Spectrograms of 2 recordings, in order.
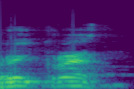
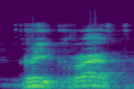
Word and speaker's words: regret: verb right uh uh regret and for this words you need to St the second syllable gret gret regret regret okay Fe have never regret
